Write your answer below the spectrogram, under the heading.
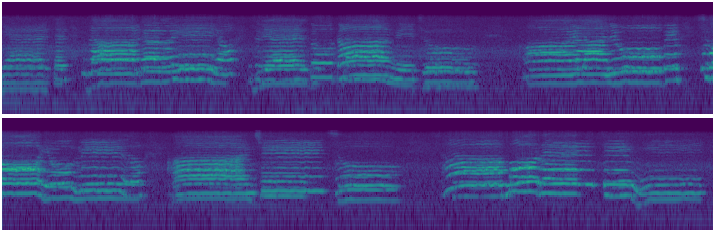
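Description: An elderly woman and a younger woman singing a song together unaccompanied, in phrases of a few seconds separated by brief pauses.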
